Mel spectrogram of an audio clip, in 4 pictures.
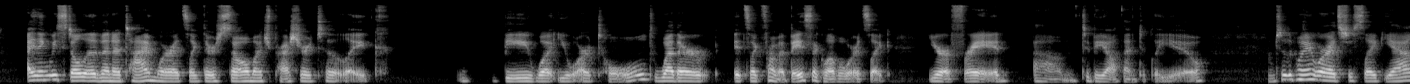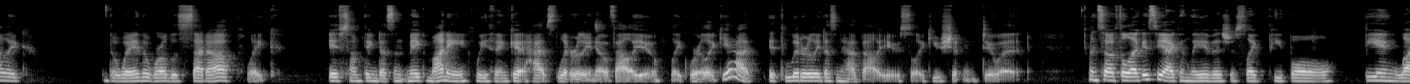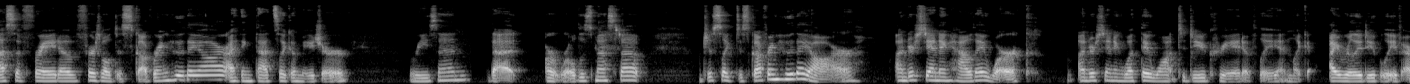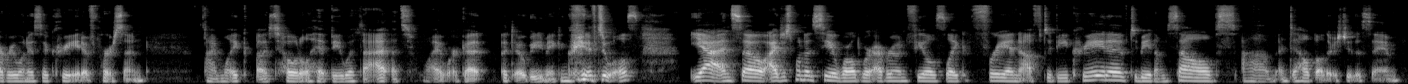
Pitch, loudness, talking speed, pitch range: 155 Hz, -19 LUFS, 205 wpm, 150-180 Hz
